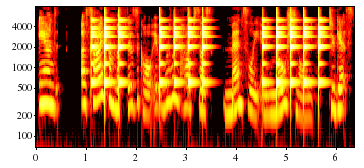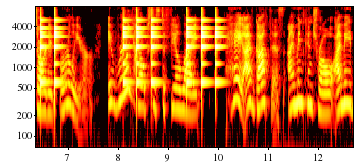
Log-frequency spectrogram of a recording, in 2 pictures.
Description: Tap code, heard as taps on a metal pipe, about 4 knocks a second, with speech in English. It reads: OWN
